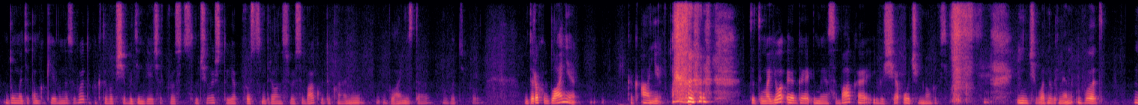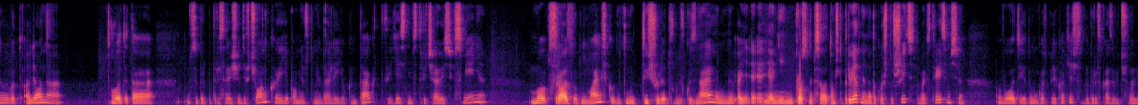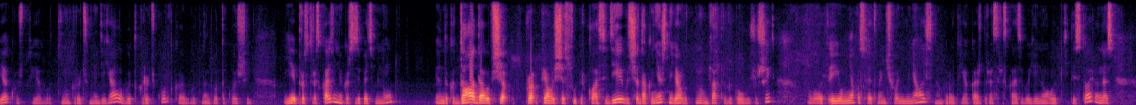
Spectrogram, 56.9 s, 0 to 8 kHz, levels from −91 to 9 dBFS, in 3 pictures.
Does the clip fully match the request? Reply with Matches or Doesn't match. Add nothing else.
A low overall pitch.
Doesn't match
